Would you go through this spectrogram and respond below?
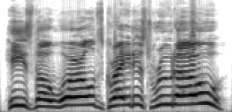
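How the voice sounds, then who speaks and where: A man putting on a booming, theatrical wrestling ring announcer voice while stuffy and nasal from a nose swab. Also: animated, clear, resonant tone, no echo, clean studio sound, exaggerated voice. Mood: hyped. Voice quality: shouting, drawn-out hype delivery.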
